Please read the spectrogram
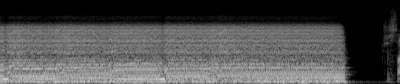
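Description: Heavily distorted electric guitar playing a simplified black-metal riff as plain chord changes: an open low E and a B minor triad shape moved up a semitone, the chords changing about every half second. It cuts off suddenly about three and a half seconds in.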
